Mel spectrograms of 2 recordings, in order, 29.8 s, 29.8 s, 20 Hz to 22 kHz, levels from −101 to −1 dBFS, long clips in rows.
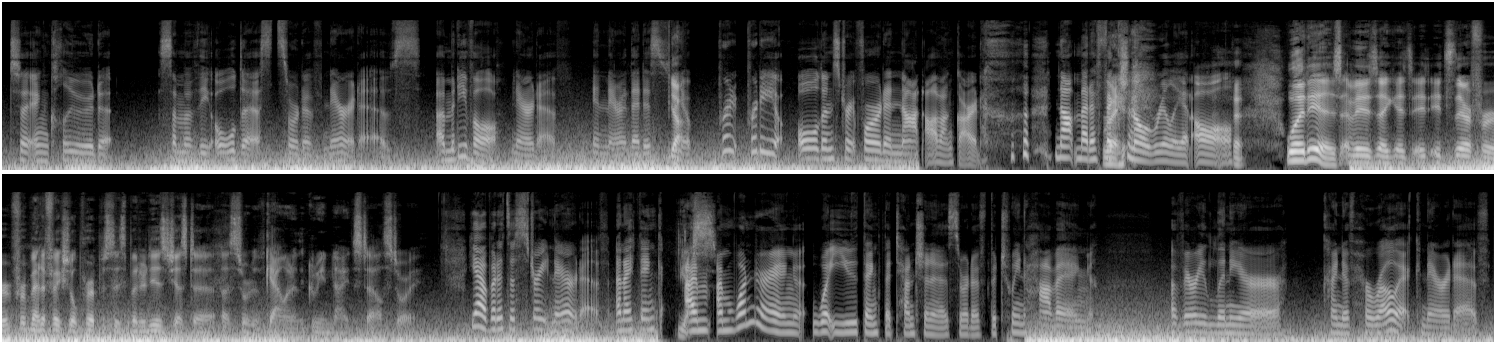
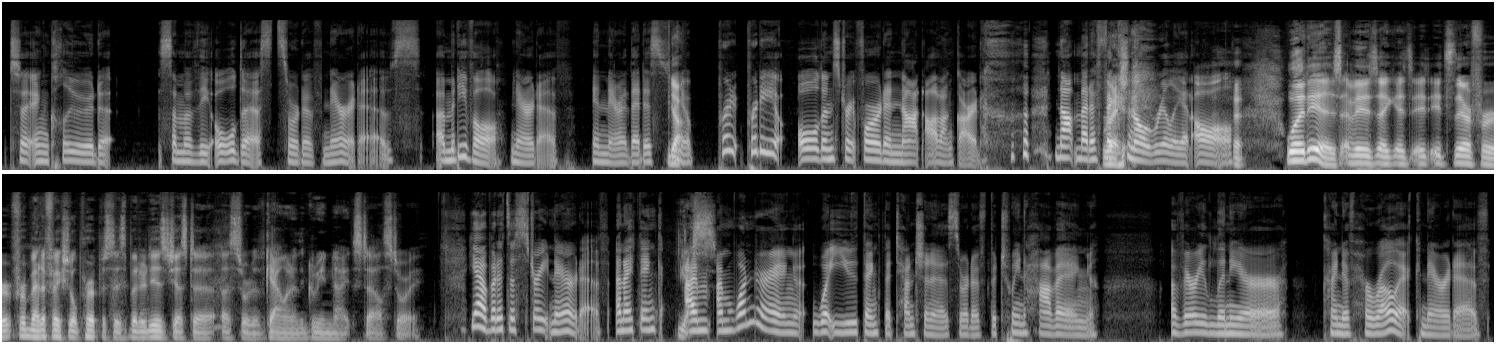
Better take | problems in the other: second | low rumble; noticeable; until 9 s, from 13 to 21 s and from 25 s on; 15 dB below the speech

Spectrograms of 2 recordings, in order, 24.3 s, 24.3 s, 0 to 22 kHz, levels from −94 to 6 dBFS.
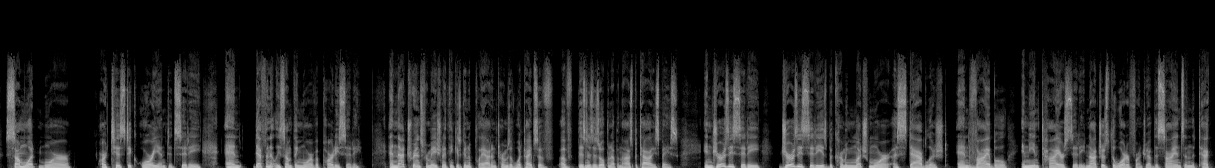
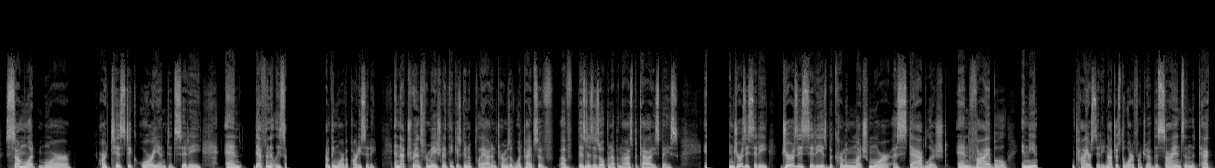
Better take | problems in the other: first | audio freezing; at 5.5 s for 1 s, at 14 s and at 21 s for 0.5 s

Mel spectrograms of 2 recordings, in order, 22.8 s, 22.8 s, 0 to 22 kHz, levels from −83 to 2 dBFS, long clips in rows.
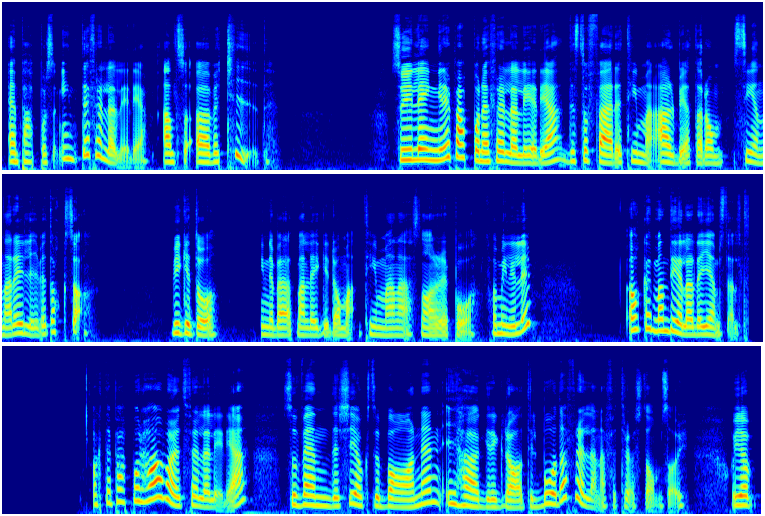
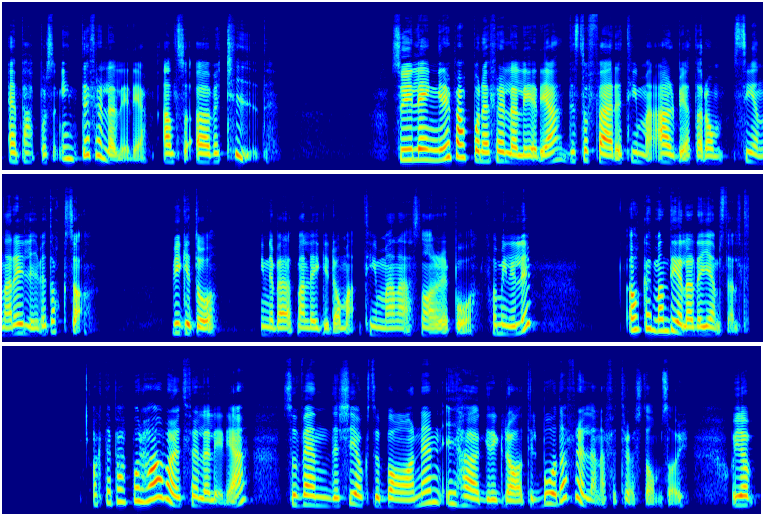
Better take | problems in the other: first | thin; somewhat; fading below 300 Hz

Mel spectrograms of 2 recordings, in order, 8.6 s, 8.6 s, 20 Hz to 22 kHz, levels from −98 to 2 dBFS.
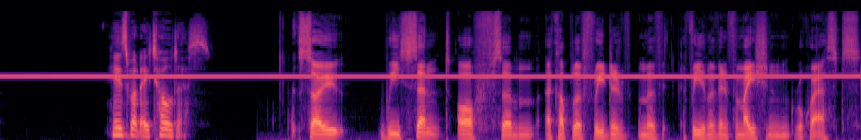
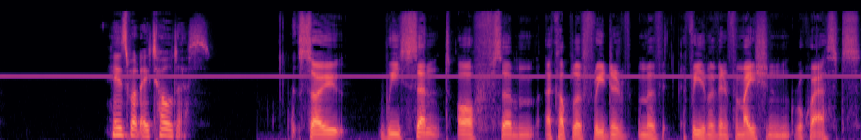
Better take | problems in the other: second | high-pitched whine; loud; throughout; 2.5 kHz, 5 dB below the speech; faint in the second

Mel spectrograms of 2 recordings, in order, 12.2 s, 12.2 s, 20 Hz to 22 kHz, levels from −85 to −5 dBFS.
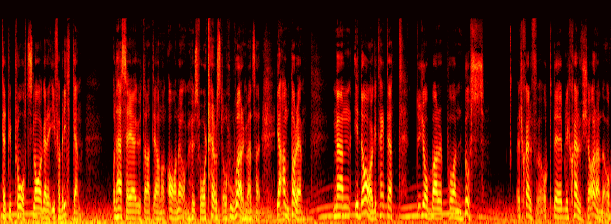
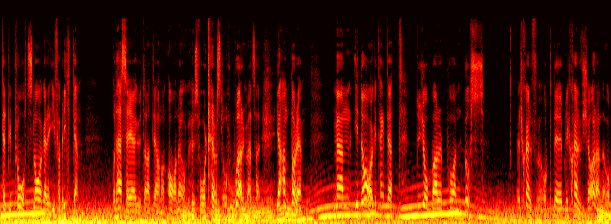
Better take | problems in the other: first | low rumble; loud; throughout; 7 dB below the speech; faint in the first

